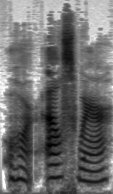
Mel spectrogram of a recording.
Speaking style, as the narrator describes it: she added bitterly

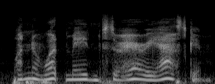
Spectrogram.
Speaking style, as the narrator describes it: whispered Bouncy

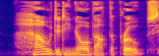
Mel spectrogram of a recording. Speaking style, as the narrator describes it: he exclaimed with exasperation

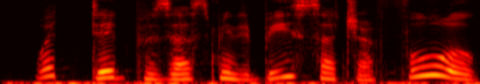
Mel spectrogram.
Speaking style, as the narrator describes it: groaned Frank, repenting, all too late

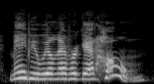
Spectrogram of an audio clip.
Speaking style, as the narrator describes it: cried Martha

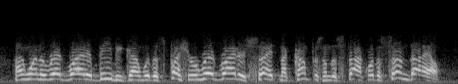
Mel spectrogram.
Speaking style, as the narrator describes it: I shouted

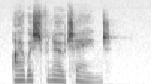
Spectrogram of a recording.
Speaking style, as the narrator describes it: Marianne sighed and repeated

